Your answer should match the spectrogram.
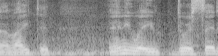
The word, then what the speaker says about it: Dorsett: to me as Tony Dorset and I liked it and anyway Dorset is supposed to be a French name and SE spells sit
